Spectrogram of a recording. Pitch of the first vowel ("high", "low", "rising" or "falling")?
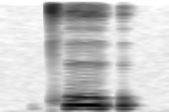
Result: high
